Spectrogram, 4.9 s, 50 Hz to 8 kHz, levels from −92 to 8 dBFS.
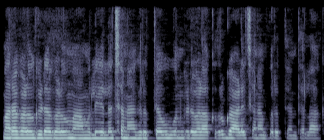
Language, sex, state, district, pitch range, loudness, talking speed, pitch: Kannada, female, Karnataka, Mysore, 175-185 Hz, -21 LUFS, 160 wpm, 180 Hz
